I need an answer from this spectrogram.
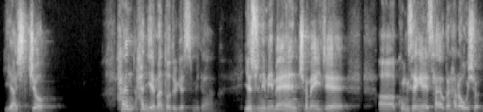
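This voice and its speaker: A man preaching a sermon as a pastor, emphatic, often asking the congregation rhetorical questions. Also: medium pitch.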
